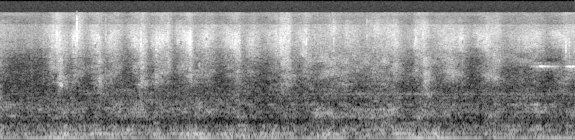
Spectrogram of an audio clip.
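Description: An eraser rubs and wipes across a whiteboard.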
